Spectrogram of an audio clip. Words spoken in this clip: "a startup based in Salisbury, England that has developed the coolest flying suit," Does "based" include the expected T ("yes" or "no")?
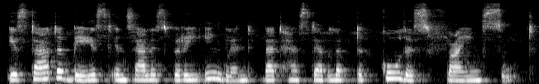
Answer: yes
